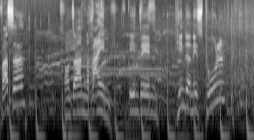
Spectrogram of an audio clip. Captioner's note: Jubel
